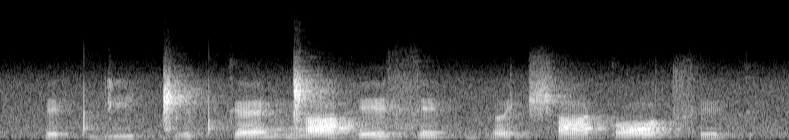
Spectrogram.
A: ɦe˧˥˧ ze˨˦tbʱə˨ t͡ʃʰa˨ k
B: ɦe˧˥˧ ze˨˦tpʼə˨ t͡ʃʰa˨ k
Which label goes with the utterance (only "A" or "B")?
A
